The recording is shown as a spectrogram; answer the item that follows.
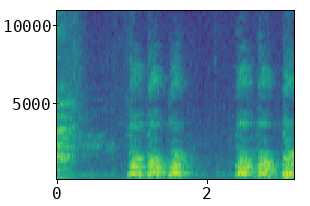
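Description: Several pack dogs bark nearby in two quick clusters of about three sharp barks each, loud and close, separated by a short lull.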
